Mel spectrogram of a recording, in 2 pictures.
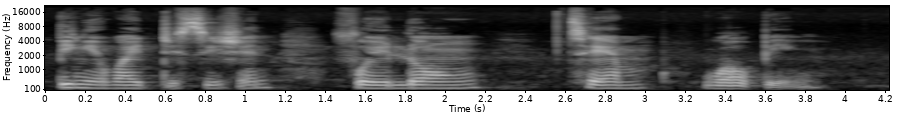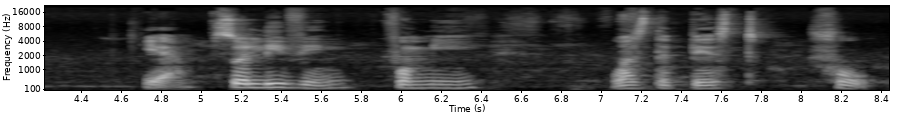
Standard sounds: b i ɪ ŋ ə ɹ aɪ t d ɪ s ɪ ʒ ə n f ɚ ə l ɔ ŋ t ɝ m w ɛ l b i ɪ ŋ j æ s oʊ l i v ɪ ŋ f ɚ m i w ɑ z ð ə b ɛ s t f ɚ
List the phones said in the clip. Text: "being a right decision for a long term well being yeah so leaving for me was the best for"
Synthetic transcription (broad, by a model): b i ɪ ŋ ə w aɪ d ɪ s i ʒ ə n f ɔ ə l ɔ ŋ t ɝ m w ɛ l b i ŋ j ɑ s oʊ l i v ɪ ŋ f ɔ m i w ɑ z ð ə b ɛ s t f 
